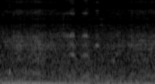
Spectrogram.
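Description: Faint low hum of a distant motorboat engine out on the lake, slowly fading, with a couple of faint, short, high duckling peeps about a second in.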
